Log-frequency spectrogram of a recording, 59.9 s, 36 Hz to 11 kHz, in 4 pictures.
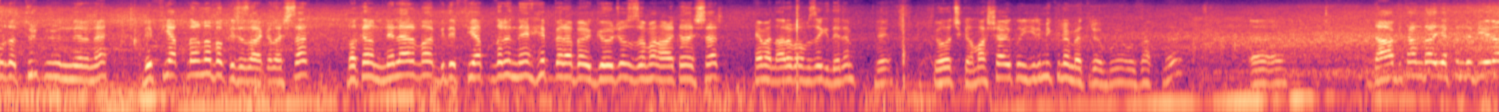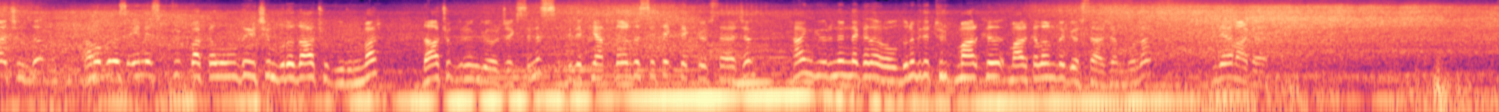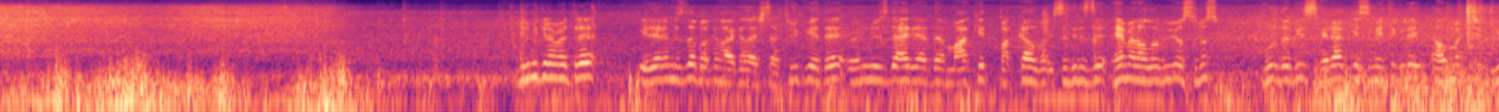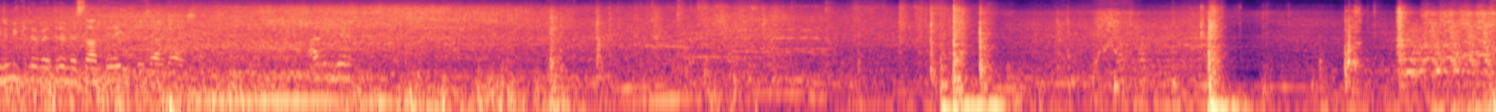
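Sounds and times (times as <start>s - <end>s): wind buffeting microphone: 27.0s - 37.1s, 42.0s - 52.7s
car door slamming: 54.2s - 55.1s, 57.0s - 57.5s
car door clicks and knocks: 54.2s - 55.2s.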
